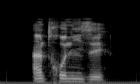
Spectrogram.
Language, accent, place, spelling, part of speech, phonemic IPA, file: French, France, Lyon, introniser, verb, /ɛ̃.tʁɔ.ni.ze/, LL-Q150 (fra)-introniser.wav
- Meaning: 1. to enthrone 2. to induct, to introduce into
